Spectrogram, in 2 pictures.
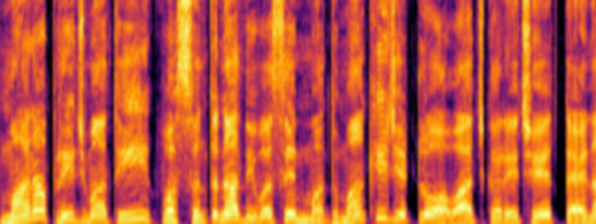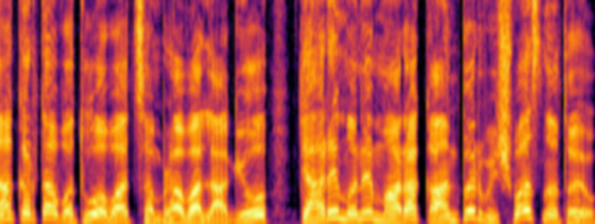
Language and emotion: Gujarati, surprised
